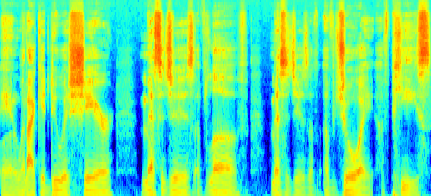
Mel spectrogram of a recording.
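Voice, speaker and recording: Vocal fry runs through this man's very deep, low voice, which keeps a fairly even intonation in a very clean recording, silent background. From Milwaukee, US Midwest. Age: 40s. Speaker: former university mascot and children's author. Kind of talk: interview. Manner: halting with frequent repeats.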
